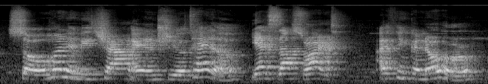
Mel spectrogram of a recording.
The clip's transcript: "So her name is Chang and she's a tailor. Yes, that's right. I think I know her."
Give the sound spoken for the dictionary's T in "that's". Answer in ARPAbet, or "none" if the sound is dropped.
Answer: T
